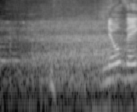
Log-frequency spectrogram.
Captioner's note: laughter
